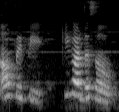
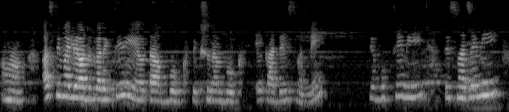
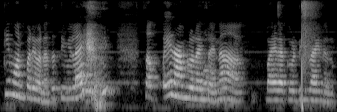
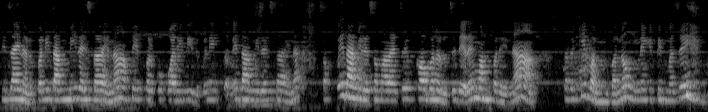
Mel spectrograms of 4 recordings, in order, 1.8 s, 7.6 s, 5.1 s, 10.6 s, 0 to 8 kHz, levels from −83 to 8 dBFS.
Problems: background sounds at intervals, continuous background conversations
